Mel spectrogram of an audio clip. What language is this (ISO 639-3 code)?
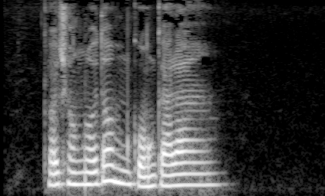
yue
